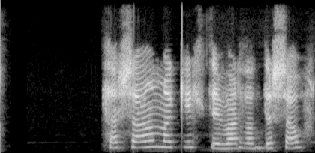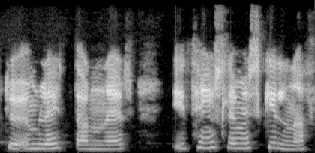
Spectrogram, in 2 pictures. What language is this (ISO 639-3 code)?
isl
